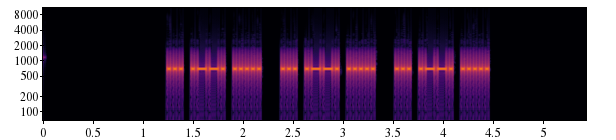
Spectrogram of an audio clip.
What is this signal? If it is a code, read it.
Morse code, heard as a keyed tone, about 37 wpm, 700 Hz. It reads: SP5 SP5 SP5
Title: Callsign Prefixes for Top 25 DXCC - Repeated 3x - 40wpm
